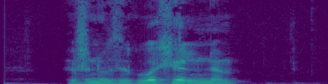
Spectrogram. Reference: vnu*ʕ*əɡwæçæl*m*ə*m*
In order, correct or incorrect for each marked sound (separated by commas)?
incorrect, incorrect, correct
